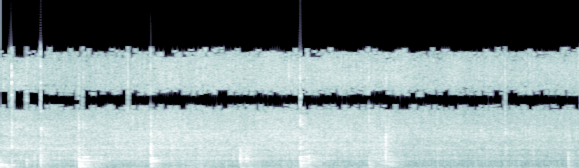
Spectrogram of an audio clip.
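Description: Chopped tomatoes and onions sizzling in ghee in a nonstick kadai, with a metal spoon repeatedly scraping and tapping against the pan as they are stirred.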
